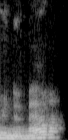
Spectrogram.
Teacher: la prononciation du E en position finale de mot, c'est un marqueur évident du sud de la France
